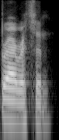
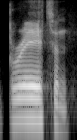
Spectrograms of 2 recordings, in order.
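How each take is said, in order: First: The name is said as Brereton. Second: The name is said as Brayton. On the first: This is how everyone used to say it. The speaker calls it wrong. "I used to call him Brereton" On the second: This is how the player himself says it. The speaker calls it right. "Brayton is how I pronounce it"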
